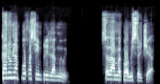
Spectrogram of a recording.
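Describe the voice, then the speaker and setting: Isang lalaking opisyal ng gobyerno na mahinahon at mapagpakumbabang nagpapaliwanag sa isang pagdinig. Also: male voice, on the high side, lively intonation, a little mellow, no room sound. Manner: measured, conciliatory, explaining. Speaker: government official answering questions. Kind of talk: formal hearing testimony. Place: hearing room.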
